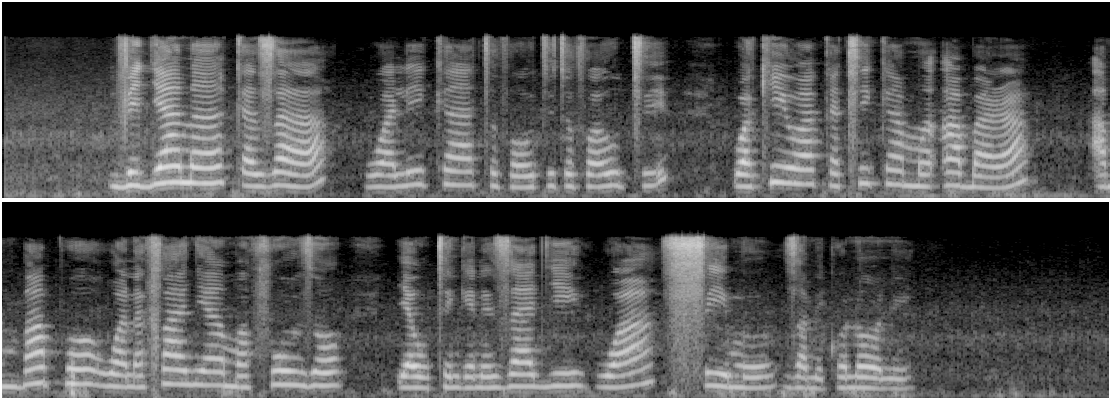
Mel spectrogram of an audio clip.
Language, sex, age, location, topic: Swahili, female, 18-24, Dar es Salaam, education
